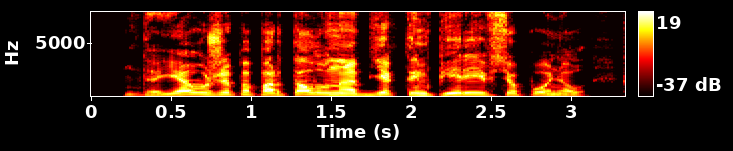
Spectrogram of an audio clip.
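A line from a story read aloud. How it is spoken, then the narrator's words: Smirking. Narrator (Russian): хмыкнул он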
